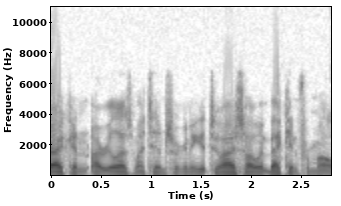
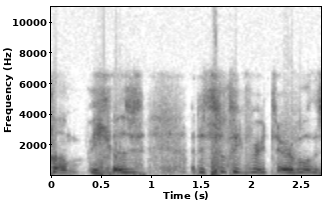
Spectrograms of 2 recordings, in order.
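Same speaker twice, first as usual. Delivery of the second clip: tearful, crying while talking, much higher; 7 semitones higher than usual. A driver, asked what happened in the race, answers crying while talking. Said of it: "He's crying".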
